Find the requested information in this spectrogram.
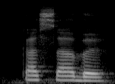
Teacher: اور با پہ سٹاپ کریں گے تو کلکلا ہوگا۔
